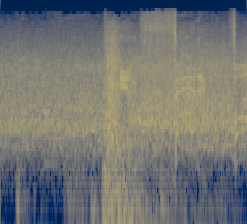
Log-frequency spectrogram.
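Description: A body slams hard onto a wrestling ring mat with a heavy thud.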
